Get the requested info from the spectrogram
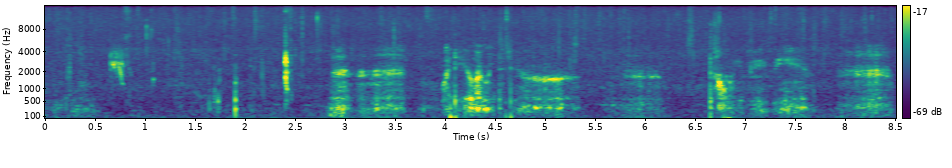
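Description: A woman whispering faintly and breathily, close to the microphone, with small mouth clicks in between.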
